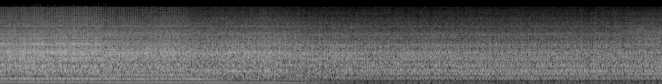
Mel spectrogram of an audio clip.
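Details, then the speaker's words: 2007 Kawasaki ZZR600, carbureted, 12,457 miles, warming up at about 40°F: even, smooth idle with steady low rumble settling as the choke is pushed down; healthy, no knocks or ticks. "You'll hear the idle picking up as it warms up. Means you gotta pull the choke down, but we're not there yet."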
